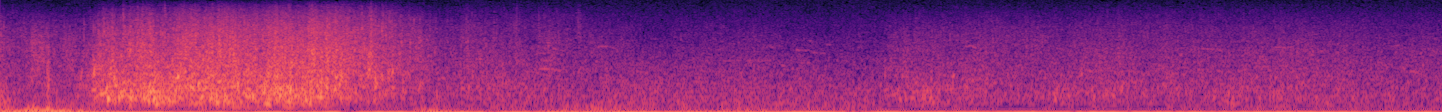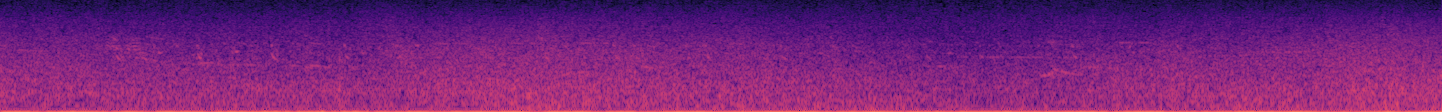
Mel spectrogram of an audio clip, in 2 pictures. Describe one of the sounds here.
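Water splashes as a creature wades through it.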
